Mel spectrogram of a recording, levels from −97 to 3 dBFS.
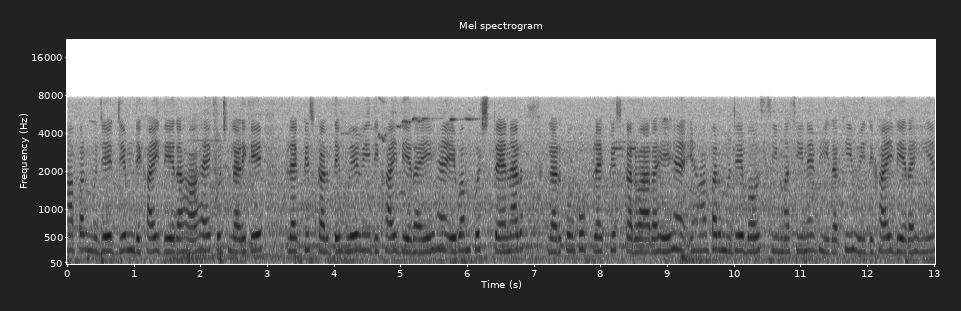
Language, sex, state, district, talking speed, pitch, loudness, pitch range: Hindi, female, Chhattisgarh, Raigarh, 185 wpm, 255 Hz, -15 LUFS, 240-270 Hz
